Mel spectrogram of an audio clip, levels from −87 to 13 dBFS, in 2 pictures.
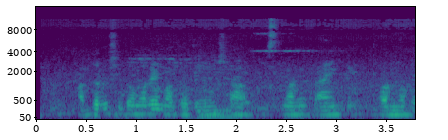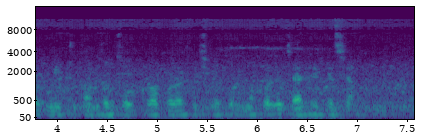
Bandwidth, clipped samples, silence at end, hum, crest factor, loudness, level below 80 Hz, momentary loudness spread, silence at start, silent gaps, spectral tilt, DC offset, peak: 11.5 kHz; under 0.1%; 0 s; none; 20 dB; -37 LUFS; -56 dBFS; 11 LU; 0.05 s; none; -6 dB/octave; under 0.1%; -16 dBFS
